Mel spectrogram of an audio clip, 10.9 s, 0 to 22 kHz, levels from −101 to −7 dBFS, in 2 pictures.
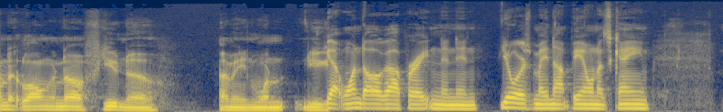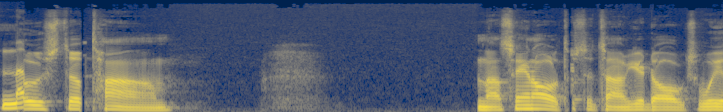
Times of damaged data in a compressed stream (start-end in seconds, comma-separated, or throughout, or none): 5.99-6.07, 9.65-9.73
